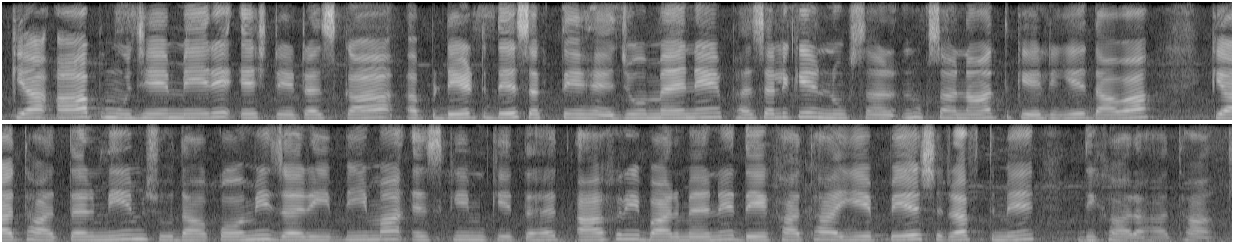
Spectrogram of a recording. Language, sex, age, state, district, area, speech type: Urdu, female, 18-30, Bihar, Saharsa, rural, read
